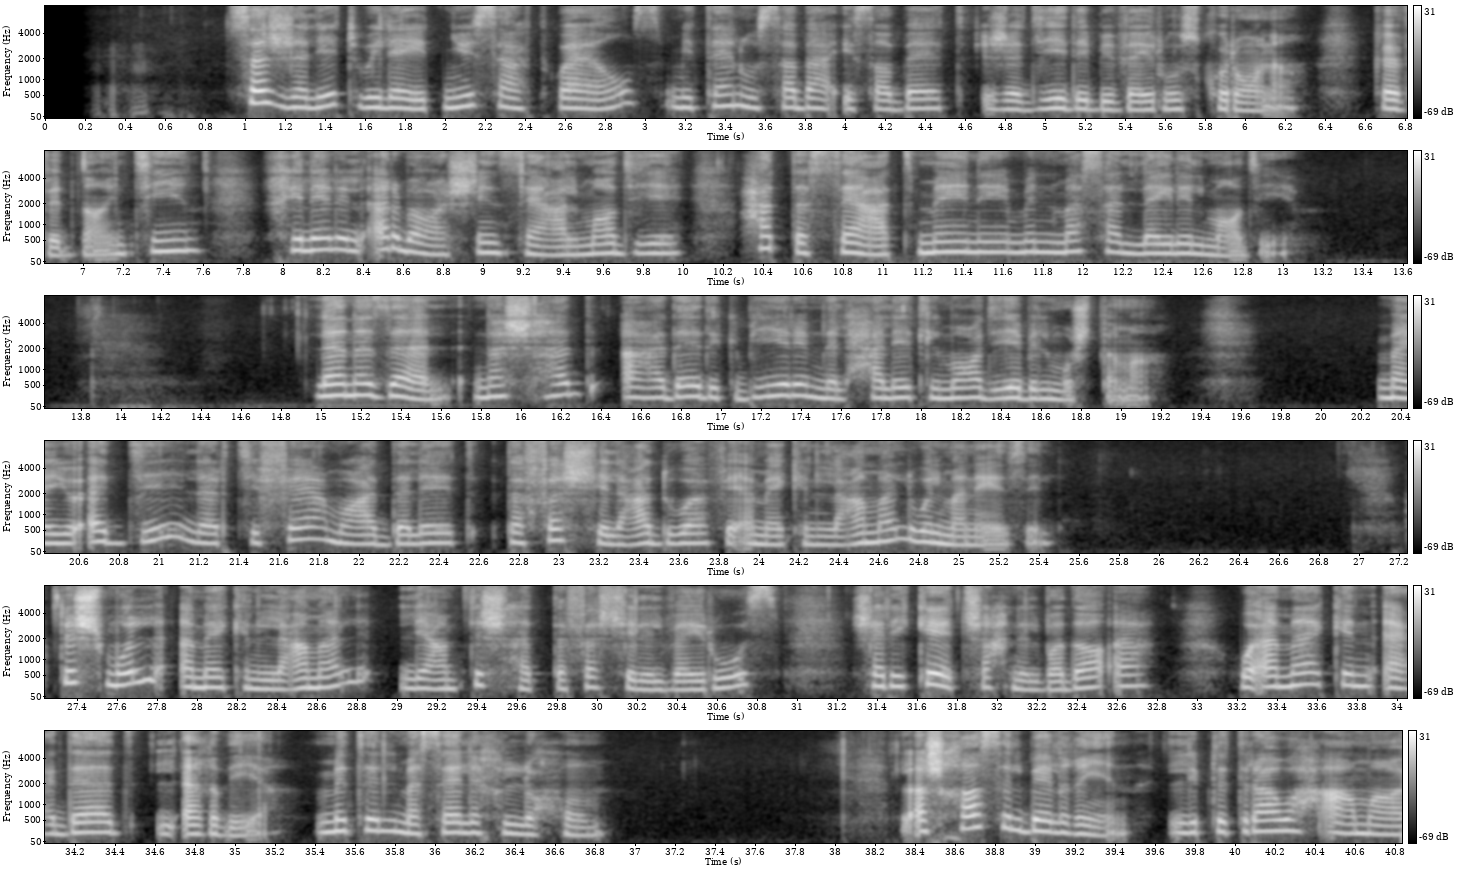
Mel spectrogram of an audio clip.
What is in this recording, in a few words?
arabic; covid-19 coronavirus; covid-19 daily key points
